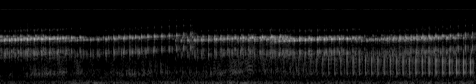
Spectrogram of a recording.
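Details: Chorus of frogs in spring dunes of Nebraska's Sandhills at dusk, pond country: a steady, shrill, buzzing trill mass with fast pulsing, growing rougher and more grating toward the end.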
